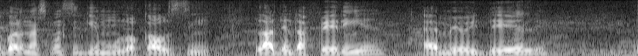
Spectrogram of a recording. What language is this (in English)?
Portuguese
